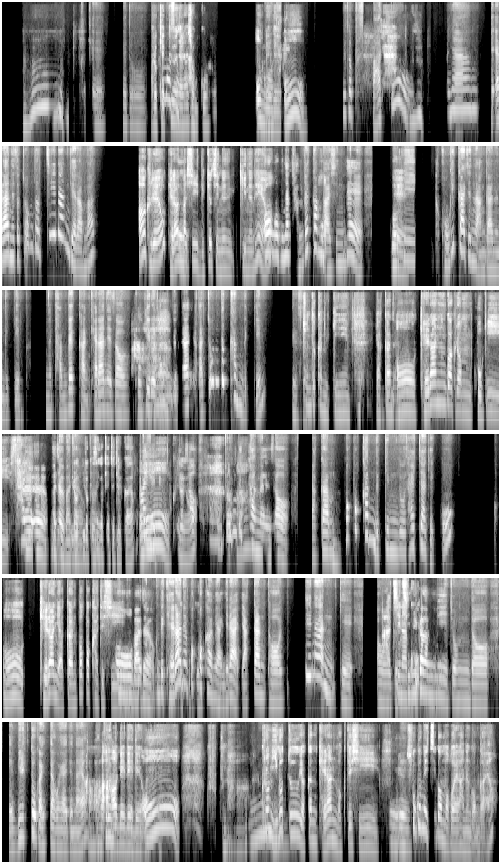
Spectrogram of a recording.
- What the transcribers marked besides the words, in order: distorted speech; other background noise; gasp; tapping; gasp
- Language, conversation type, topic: Korean, podcast, 가장 인상 깊었던 현지 음식은 뭐였어요?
